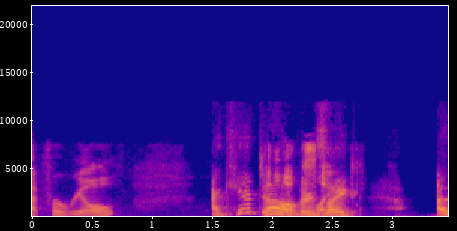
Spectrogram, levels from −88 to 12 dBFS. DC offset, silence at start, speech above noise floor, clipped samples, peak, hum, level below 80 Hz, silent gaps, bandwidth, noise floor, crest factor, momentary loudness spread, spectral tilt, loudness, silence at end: under 0.1%; 0 s; 33 dB; under 0.1%; -4 dBFS; none; -72 dBFS; none; 12.5 kHz; -56 dBFS; 20 dB; 12 LU; -2.5 dB/octave; -22 LUFS; 0 s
